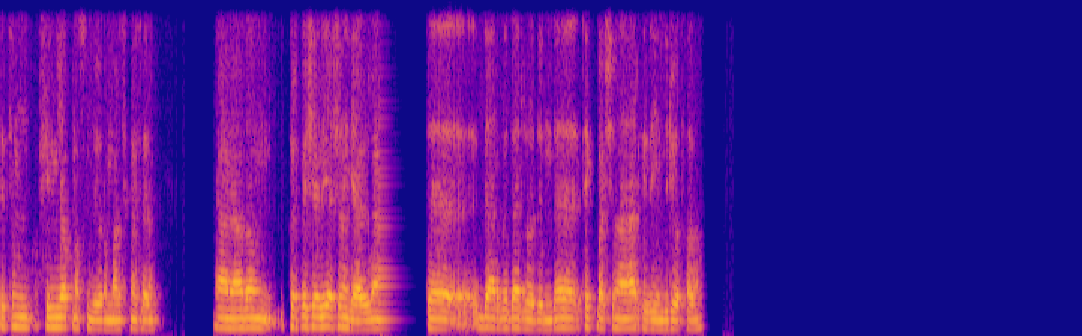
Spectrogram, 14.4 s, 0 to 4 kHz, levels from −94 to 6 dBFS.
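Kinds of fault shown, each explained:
Long network dropout: From 5.06 to 5.70 s and from 9.36 to 9.65 s, the sound smears into a fading buzz and then goes quiet for about 0.26 s and 0.21 s. It resumes with roughly 0.62 s and 0.28 s missing, likely because packets never arrived. On a spectrogram, the last sound stretches flat and dims under the 4 kHz ceiling of the G.711 call path, then leaves a blank gap. The waveform shows a decaying envelope, a near-flat stretch, then an abrupt restart.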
